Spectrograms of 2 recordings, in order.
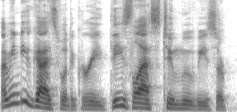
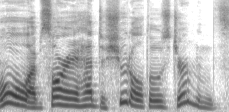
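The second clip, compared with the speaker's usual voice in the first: put-on very high-pitched old-timey Canadian accent; 10 semitones higher, 4 dB louder than usual. Joking about how Canadians talk, a speaker tries an old-timey Canadian accent. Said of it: "I'm curious what old timey Canadian accent sounds like".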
